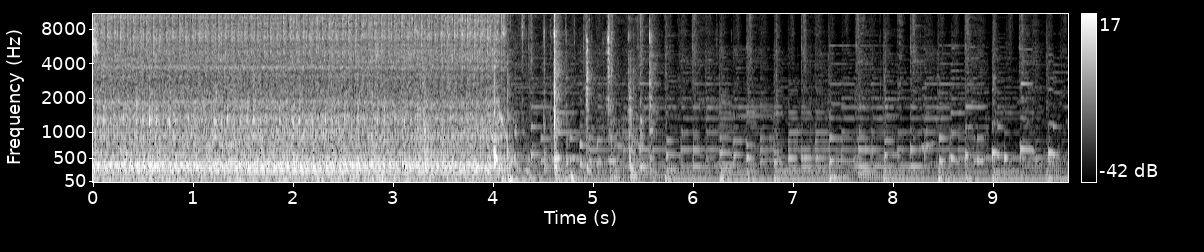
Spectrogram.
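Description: A sewing machine stitches a fabric mask with batting inside, running in a loud, steady mechanical whir for about four seconds before stopping, followed by scattered light clicks and taps.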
